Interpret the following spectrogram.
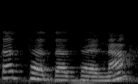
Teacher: त वर्ग दंत से उच्चारण होता है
